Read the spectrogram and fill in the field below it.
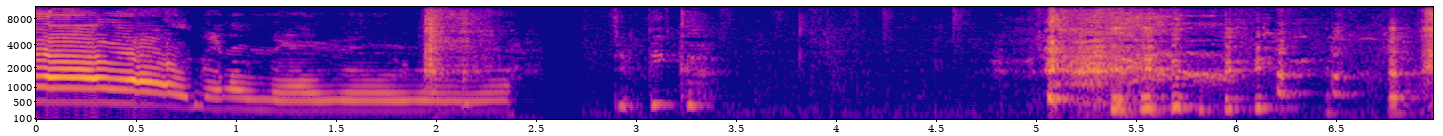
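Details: Domestic cat in a humorous compilation gives a long, drawn-out yowl that starts high and slides down to a lower steady tone. Speech, music and laughter follow.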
